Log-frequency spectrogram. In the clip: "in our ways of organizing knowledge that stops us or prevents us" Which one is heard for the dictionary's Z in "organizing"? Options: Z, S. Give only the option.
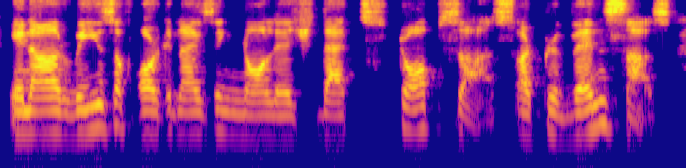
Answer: Z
